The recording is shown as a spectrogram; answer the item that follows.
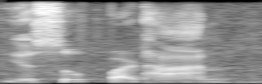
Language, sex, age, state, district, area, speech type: Urdu, male, 45-60, Telangana, Hyderabad, urban, spontaneous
